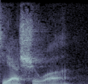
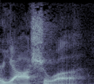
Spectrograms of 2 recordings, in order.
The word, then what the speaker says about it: Yeshua: But it there's like no J. No. It's a Yod. It's Yeshua. Yeah, or Yahshua.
